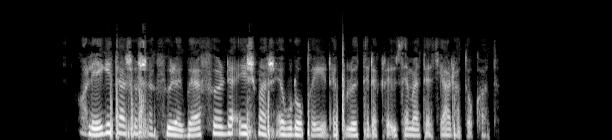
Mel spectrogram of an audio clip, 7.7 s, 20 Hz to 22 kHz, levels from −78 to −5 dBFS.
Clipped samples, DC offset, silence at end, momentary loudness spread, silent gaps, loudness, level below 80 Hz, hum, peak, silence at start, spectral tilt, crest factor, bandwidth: under 0.1%; under 0.1%; 1.6 s; 10 LU; none; -13 LUFS; -48 dBFS; none; 0 dBFS; 1 s; -6 dB/octave; 16 dB; 7.6 kHz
